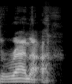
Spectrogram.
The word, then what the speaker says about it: Rena: bad wait was it Reena or Rena it's Rena like Ren this is her her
